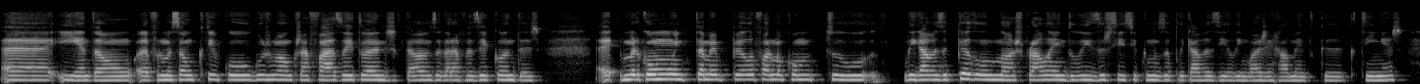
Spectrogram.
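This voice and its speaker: A woman speaks at a moderate pace in a flat, monotone way. The background is quiet. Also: medium pitch for a woman. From Portugal, Leiria. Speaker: exercise and pilates instructor. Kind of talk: self-introduction in online group meeting.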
